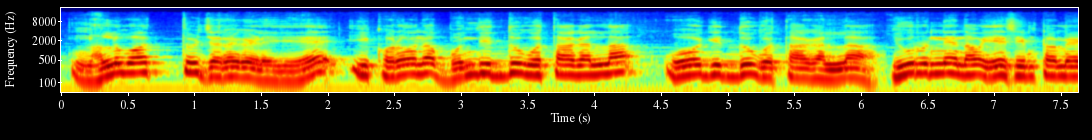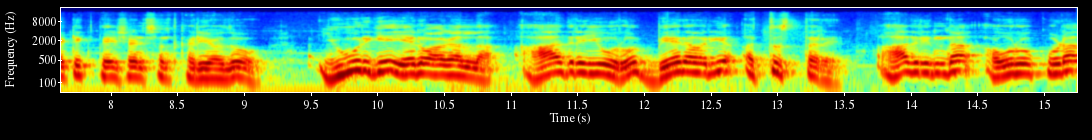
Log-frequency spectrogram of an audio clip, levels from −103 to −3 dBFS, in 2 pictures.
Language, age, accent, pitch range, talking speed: Kannada, 60-79, native, 145-185 Hz, 100 wpm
